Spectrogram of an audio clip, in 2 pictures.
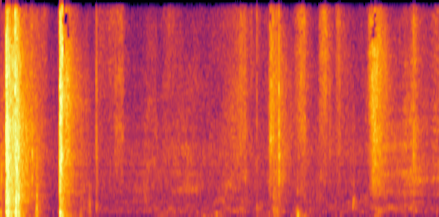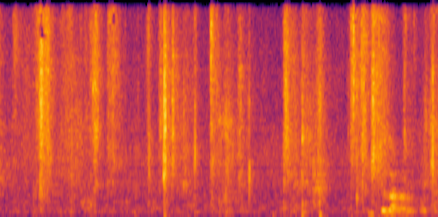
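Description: Judo throw landing on tatami mats: two heavy thuds less than a second apart as the thrown partner and the thrower hit the mat. Then only faint shuffling and small knocks of bare feet and gi on the mat.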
